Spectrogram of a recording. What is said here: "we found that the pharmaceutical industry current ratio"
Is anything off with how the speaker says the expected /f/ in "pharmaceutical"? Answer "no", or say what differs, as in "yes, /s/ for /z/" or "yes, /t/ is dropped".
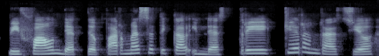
yes, /p/ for /f/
